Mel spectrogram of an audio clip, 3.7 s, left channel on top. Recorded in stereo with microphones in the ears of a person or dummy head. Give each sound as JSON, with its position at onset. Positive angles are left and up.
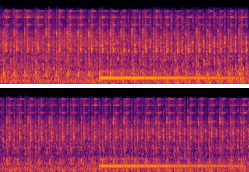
{"t": 1.5, "sound": "a guitar", "side_deg": -5, "distance_m": 1.0}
